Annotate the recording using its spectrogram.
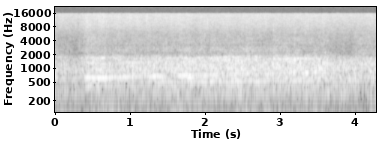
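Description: Electric bike's hub motor whining at a steady, slightly rising pitch, over the rumble of tyres and wind on the road.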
